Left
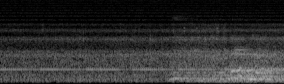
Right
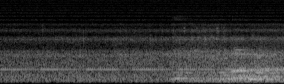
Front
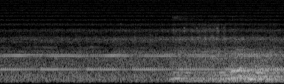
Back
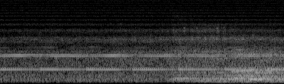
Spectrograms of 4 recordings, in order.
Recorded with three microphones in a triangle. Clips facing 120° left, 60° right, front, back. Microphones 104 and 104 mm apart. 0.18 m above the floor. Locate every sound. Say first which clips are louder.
1.7 s laughter: left 1 dB, front 4 dB; 50° left, 8 m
